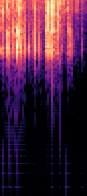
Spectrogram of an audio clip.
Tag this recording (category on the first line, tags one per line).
Sound effects > Objects / House appliances
bottle
pills
drugs
meds
pill
doctors
docs
medicine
